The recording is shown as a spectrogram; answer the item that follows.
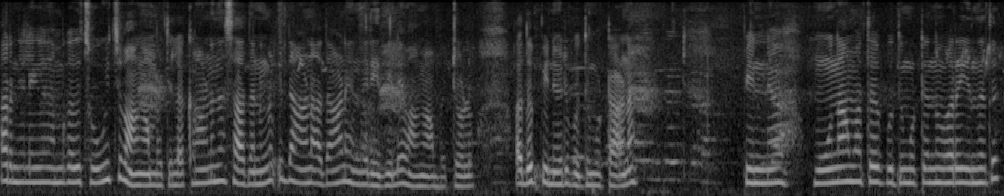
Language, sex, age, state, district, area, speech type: Malayalam, female, 45-60, Kerala, Kasaragod, rural, spontaneous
